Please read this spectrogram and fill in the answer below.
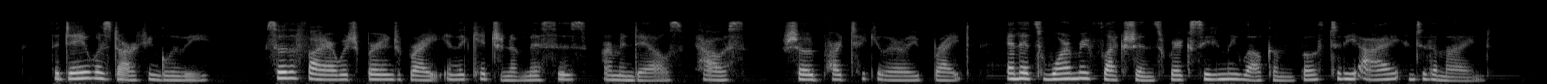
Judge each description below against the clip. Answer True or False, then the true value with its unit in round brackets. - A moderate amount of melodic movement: True (3.6 semitones)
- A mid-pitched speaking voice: False (220 Hz)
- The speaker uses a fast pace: False (145 wpm)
